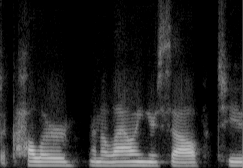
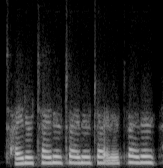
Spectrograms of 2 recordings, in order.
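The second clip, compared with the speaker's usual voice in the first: each tighter higher, climbing as it repeats; building urge; 7 semitones higher, faster than usual. Real, not acted. Instructor urging listeners to tense their legs, rising urging. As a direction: push the tension up with every repeat.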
